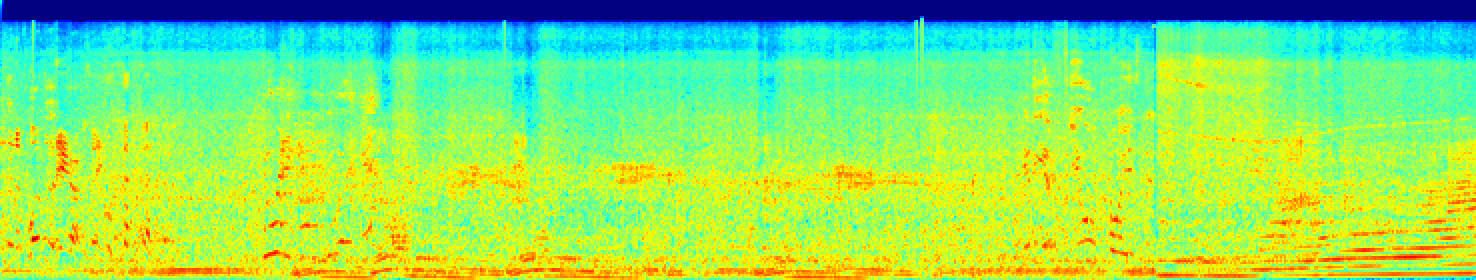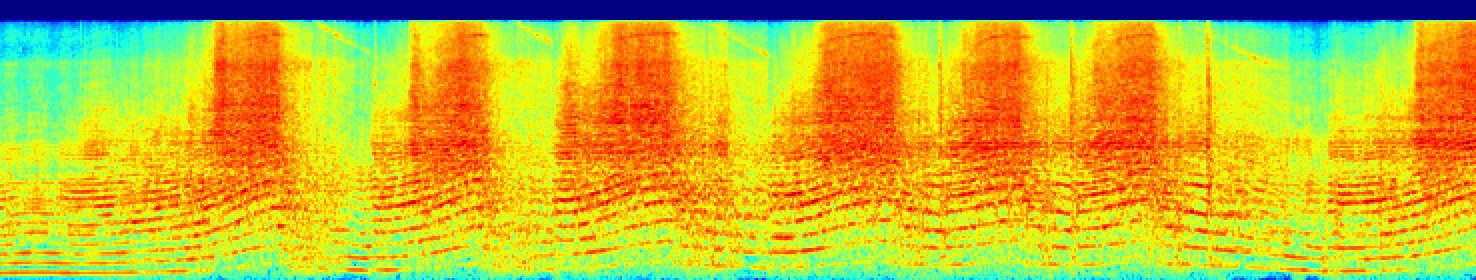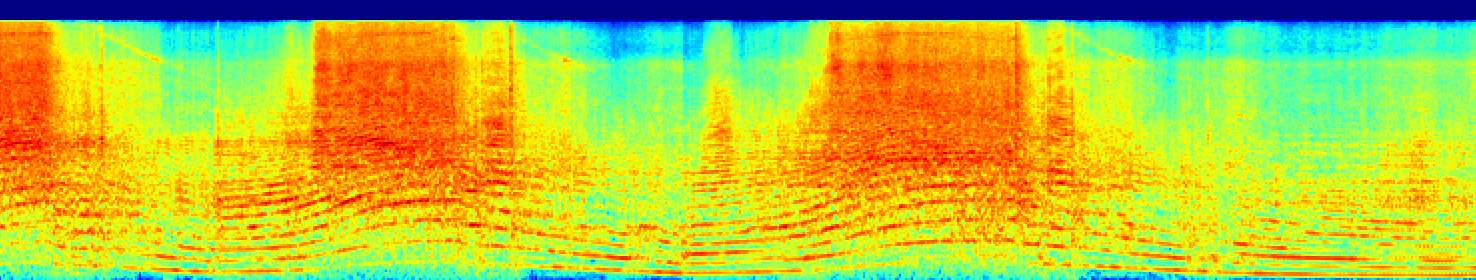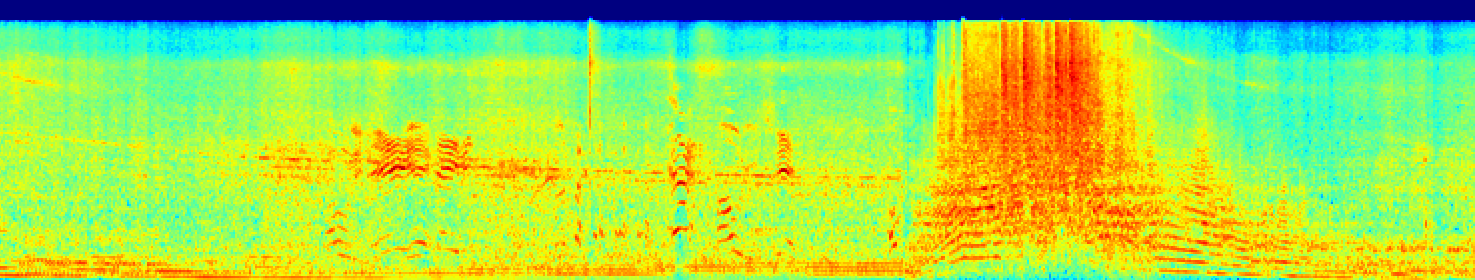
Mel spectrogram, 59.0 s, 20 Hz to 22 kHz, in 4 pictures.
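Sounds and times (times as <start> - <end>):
loud rushing noise: 0.1 - 14.7, 36.7 - 56.2
engine revving on a dyno: 0.5 - 59.0.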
